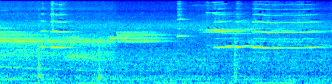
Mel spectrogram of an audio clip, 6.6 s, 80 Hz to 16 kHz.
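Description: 521 series electric train rolling slowly past at a station: a steady low motor hum and a whine that falls in pitch as it slows. High wheel squeals grow louder in the second half, and a few sharp clunks from the wheels over the rails come about a second, two seconds and nearly five seconds in.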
